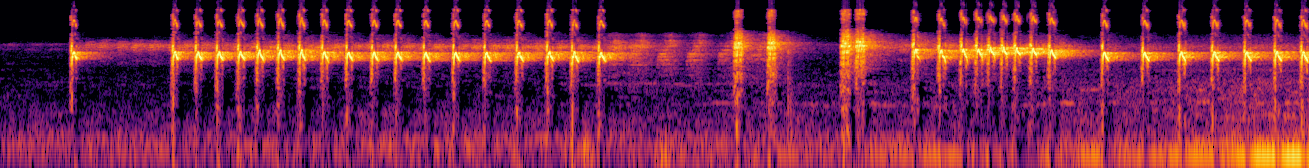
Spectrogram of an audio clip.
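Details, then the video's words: Long runs of fast, repeated, high ticking notes from a gacor grey-cheeked bulbul, interrupted around six seconds by a few louder clicks, then resuming as a rapid chatter over a low background hum. "suara burung cucak jenggot // cucak jenggot gacor masteran burung cucak jenggot"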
